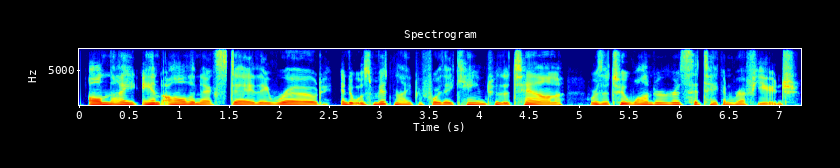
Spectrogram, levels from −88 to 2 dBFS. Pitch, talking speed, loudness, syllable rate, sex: 180 Hz, 215 wpm, -18 LUFS, 5.2 syllables/s, female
